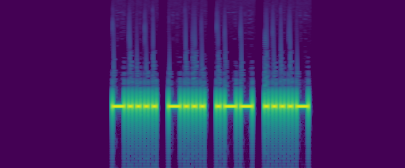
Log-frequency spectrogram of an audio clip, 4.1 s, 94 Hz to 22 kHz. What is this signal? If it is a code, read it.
Morse code, heard as a keyed tone, about 30 wpm, 700 Hz. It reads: 6BW4
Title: Four Challenging Letter-Number Combinations 30wpm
